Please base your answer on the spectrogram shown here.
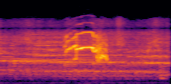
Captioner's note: screaming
